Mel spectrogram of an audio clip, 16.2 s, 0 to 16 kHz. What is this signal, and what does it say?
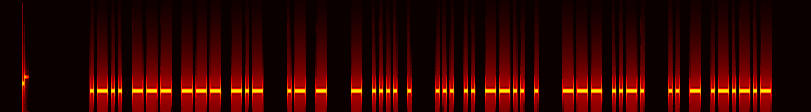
Morse code, heard as a keyed tone, about 17 wpm, 700 Hz. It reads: LOOK AT THE SIZE OF IT.
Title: Sentences from Top 1000 Words - Review Part 2 - 17wpm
